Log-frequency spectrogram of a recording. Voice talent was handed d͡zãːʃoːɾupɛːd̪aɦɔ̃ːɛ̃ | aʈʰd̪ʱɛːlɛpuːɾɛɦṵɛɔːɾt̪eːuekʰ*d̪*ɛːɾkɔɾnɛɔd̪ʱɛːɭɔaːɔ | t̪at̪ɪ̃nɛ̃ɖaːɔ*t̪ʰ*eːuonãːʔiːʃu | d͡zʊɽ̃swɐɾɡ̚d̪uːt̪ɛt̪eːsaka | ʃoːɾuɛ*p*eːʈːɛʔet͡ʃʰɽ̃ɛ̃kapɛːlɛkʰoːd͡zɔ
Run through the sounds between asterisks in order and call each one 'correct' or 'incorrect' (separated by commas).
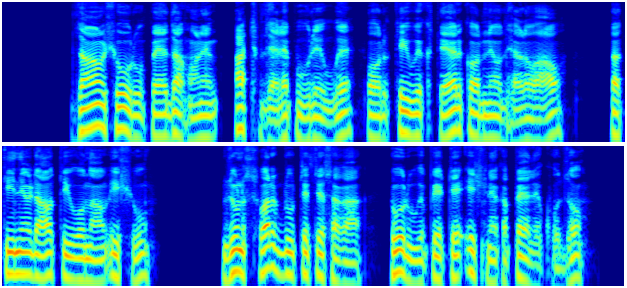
incorrect, incorrect, correct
